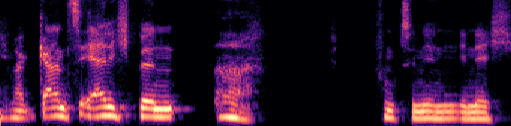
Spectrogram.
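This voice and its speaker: A man speaks with fairly even intonation, keeping a moderate speed. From Berlin, Germany. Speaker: rowing coach. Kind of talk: casual chat.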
